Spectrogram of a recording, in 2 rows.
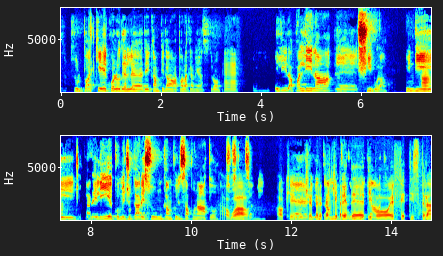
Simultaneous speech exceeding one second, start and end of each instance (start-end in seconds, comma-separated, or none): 11.9-14.0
